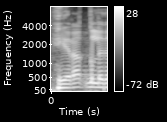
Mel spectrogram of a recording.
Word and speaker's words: ہرقل: بیان کر رہے ہیں۔ ہرقل کا تلفظ 2 طرح ہے۔ ہرقل، ہا کے نیچے زیر، را پر زبر اور قاف پر جزم، اور ہرقل، ہا کے نیچے زیر اور را پر جزم اور قاف کے نیچے زیر۔ اس نے 31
